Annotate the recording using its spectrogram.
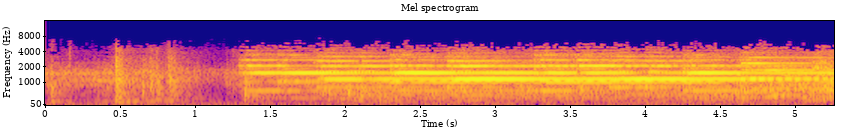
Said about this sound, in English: She must have borrowed those door chimes from ….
